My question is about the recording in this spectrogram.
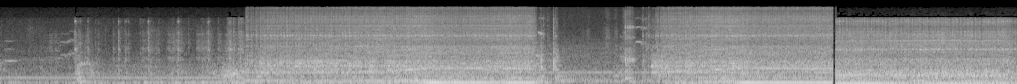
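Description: Industrial single-needle lockstitch sewing machine topstitching a heavy black cotton strap. It starts stitching about two seconds in and runs for about three seconds, then stops briefly. It runs again for about two seconds and stops shortly before the end.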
